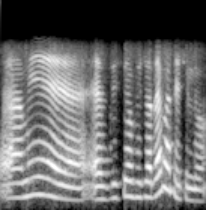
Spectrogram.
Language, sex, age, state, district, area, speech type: Assamese, female, 45-60, Assam, Majuli, rural, conversation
